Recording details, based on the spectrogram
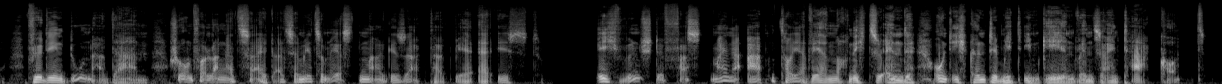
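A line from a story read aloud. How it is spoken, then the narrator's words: Whisper. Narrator (German): flüsterte er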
